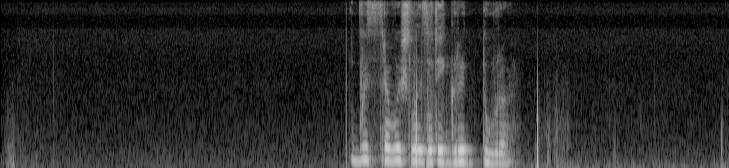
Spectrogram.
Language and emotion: Russian, angry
